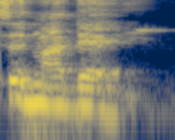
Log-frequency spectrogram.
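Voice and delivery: plain reading voice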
